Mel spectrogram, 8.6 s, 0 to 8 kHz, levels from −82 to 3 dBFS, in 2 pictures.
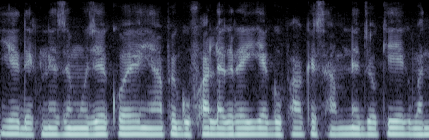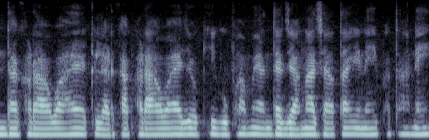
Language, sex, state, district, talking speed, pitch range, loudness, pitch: Hindi, male, Chhattisgarh, Kabirdham, 250 wpm, 130-135 Hz, -17 LUFS, 130 Hz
